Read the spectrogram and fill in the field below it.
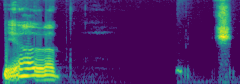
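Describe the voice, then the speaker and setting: A woman slowly chanting devotional verses in a pleading tone, then explaining each line in measured speech. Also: dark tone, no echo, rough recording. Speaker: religious reciter and translator. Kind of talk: devotional recitation with line-by-line translation.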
